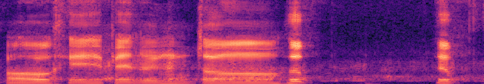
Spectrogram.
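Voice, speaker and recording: A man's voice: normal speed, background noise. A young man giving casual let's-play commentary, muttering, grunting and exclaiming as he plays. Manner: mutters and grunts while playing, exclaims at mistakes. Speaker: gaming YouTuber.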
